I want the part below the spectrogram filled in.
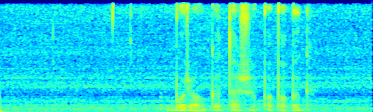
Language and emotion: Russian, sad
